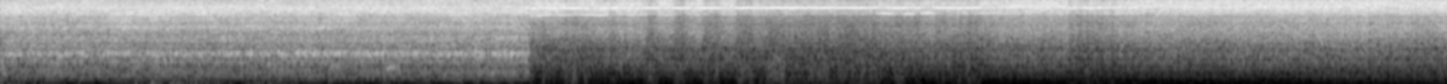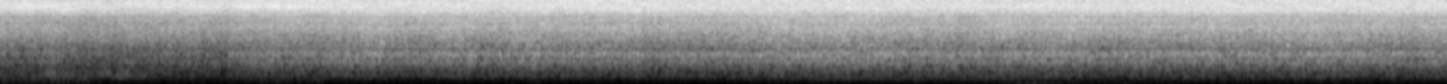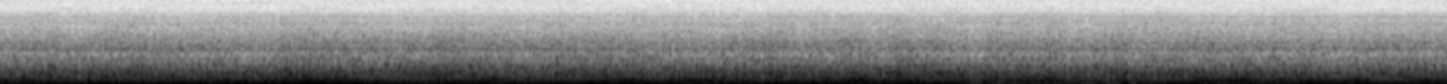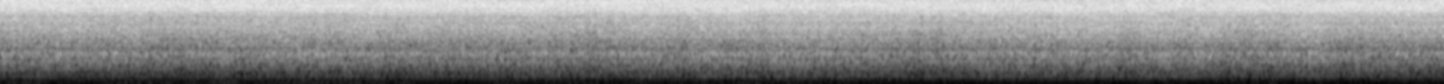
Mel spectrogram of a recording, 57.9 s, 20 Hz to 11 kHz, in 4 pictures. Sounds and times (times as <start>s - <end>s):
Hiss: 0.0s - 57.8s.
